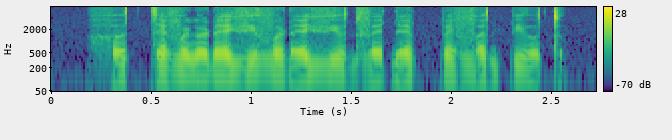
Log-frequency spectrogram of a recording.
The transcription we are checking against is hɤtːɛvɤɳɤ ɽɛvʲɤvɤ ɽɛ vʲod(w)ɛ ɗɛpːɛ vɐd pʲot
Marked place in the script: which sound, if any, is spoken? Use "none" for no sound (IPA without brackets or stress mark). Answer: v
